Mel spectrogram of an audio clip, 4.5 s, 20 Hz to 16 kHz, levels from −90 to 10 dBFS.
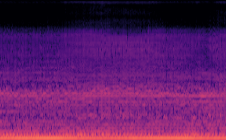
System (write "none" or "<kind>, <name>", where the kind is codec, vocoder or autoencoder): vocoder, BigVGAN v2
